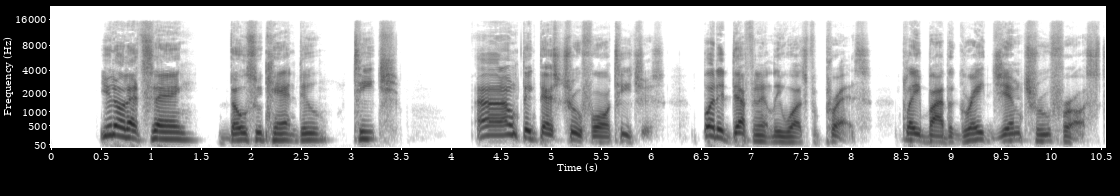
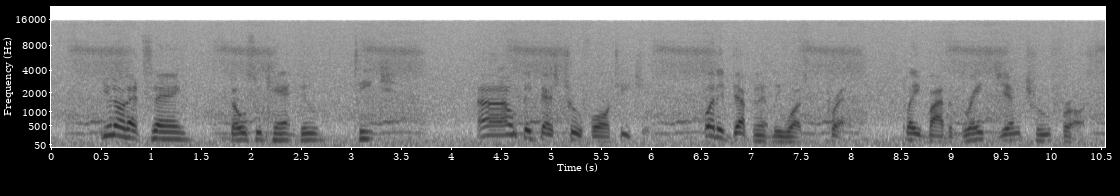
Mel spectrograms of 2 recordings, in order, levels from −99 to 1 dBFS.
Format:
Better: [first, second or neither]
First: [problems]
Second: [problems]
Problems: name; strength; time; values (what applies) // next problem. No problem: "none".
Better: first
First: none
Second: hiss; loud; throughout; 6 dB below the speech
